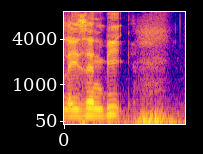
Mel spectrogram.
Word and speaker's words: Lazenby: what it says from capcom artist georgie leizanvi pronounced lazenby this is what he says thinking resident evil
